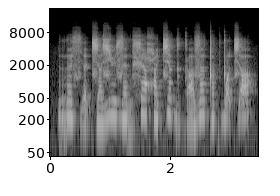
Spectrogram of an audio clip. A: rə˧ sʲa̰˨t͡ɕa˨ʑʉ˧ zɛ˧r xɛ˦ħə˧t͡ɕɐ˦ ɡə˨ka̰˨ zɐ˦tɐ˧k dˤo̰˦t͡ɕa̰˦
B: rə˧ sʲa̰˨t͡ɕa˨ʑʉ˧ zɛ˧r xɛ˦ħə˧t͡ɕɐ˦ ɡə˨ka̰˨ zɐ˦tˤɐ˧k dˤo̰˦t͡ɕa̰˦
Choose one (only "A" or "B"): A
